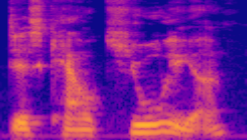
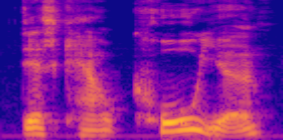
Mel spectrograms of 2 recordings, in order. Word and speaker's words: dyscalculia: But as I went through the research, I came across multiple pronunciations: dyscalculia, dyscalculia, dyscalculia, and dyscalculia. So I highlighted this one because calculator, calculia, dyscalculia, that seemed like it would be appropriate.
